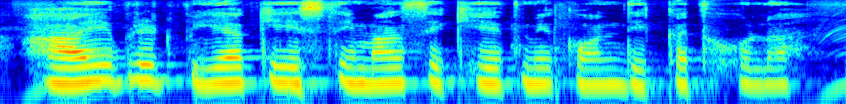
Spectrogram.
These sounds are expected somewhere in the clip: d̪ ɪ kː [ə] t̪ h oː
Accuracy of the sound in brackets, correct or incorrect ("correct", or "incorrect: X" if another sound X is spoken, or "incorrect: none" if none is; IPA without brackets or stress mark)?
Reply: correct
